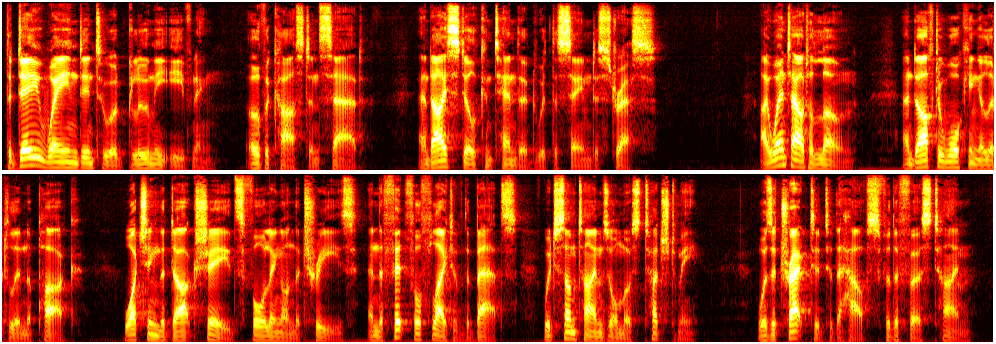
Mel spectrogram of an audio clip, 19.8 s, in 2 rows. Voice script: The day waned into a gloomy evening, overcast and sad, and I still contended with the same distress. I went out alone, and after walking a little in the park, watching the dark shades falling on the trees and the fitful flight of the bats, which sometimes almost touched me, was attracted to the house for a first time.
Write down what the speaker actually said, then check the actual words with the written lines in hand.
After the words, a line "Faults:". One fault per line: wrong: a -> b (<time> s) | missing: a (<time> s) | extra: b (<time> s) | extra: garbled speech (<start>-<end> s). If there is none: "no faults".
The day waned into a gloomy evening, overcast and sad, and I still contended with the same distress. I went out alone, and after walking a little in the park, watching the dark shades falling on the trees and the fitful flight of the bats, which sometimes almost touched me, was attracted to the house for the first time.
Faults:
wrong: a -> the (18.8 s)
